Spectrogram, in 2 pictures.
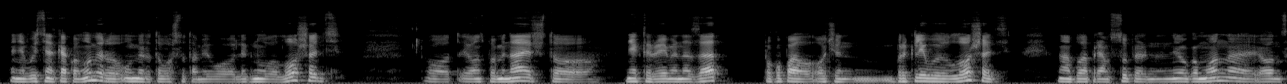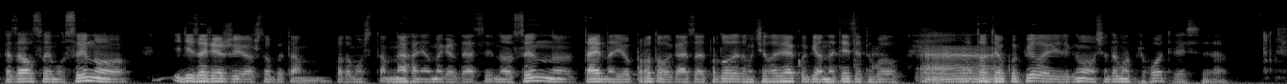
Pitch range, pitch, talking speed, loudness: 125-140 Hz, 130 Hz, 160 wpm, -26 LUFS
